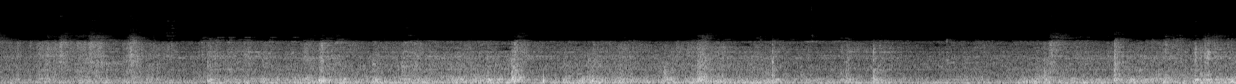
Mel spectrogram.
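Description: Passenger train coach running along the track, heard from its open doorway: a steady rumble with irregular clicks of the wheels over rail joints.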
